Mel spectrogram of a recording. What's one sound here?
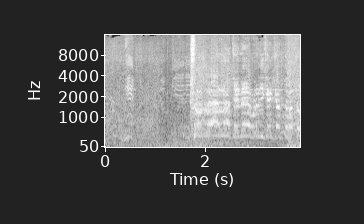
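A car slams into a man with a heavy thump.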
